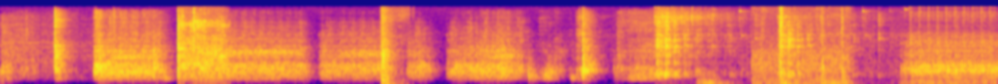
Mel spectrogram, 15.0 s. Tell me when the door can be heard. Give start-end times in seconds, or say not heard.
2.6-3.5, 5.7-6.2, 11.2-12.8.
